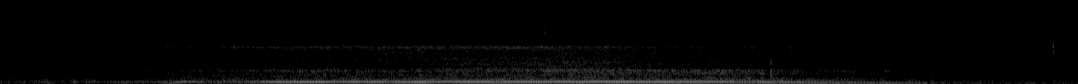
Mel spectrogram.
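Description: Faint low engine hum that builds over the first few seconds, holds, then fades away near the end, as of an engine passing by.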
